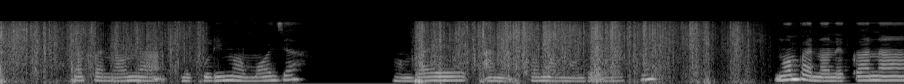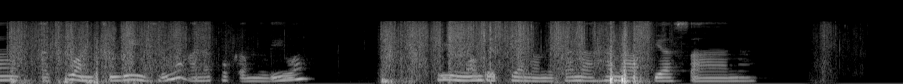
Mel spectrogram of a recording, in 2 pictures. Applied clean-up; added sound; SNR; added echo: none; Crumpling, crinkling; 2 dB; none.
